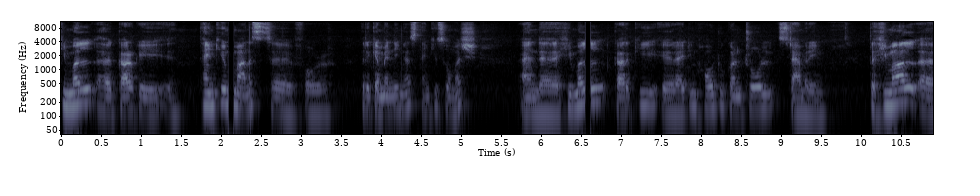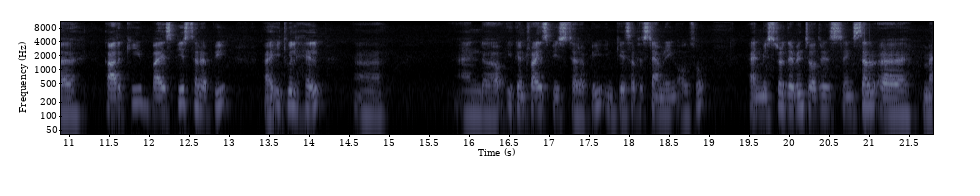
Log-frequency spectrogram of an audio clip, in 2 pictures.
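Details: Adult male speaker; normal fluent speech.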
